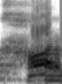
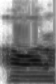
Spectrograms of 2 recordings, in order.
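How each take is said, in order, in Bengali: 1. শব্দটি একটি 'h' ধ্বনি দিয়ে শুরু হয়। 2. শব্দটি একটি স্বরধ্বনি দিয়ে শুরু হয়। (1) "খাৱাৰ নহয়" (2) "আৱাৰ হয়"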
